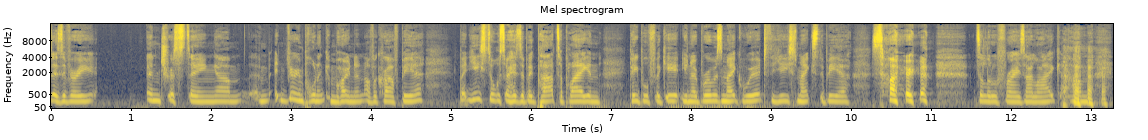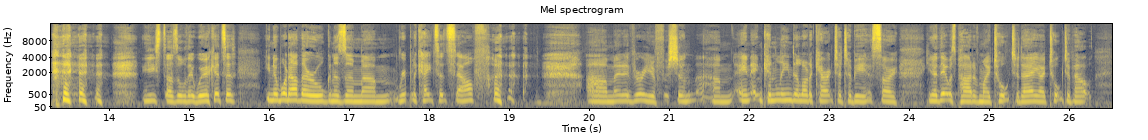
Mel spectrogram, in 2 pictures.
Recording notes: we were able to take Radio Brews News to BrewCon and capture a little of what was on offer to those who were lucky enough to get to Australian craft brewing’s annual conference and trade show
